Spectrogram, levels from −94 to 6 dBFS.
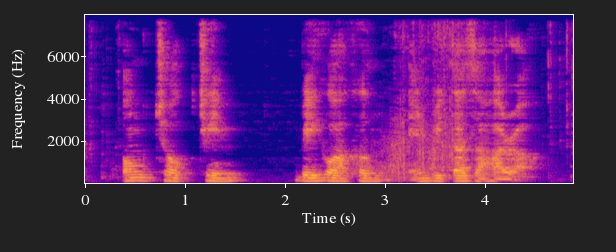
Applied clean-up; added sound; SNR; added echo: classical method WPE with log-MMSE.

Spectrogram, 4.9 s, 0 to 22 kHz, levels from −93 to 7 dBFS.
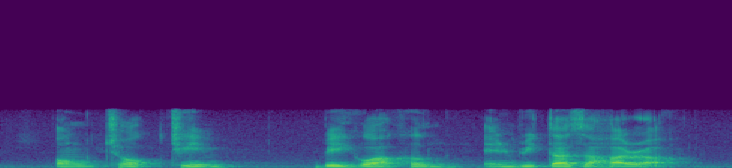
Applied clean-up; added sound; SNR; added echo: none; none; none; none.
